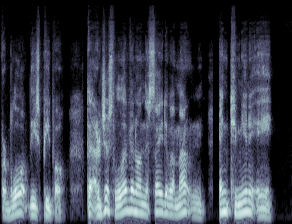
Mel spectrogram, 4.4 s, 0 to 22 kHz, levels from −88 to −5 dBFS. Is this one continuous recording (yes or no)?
no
